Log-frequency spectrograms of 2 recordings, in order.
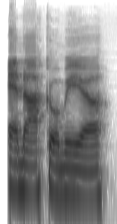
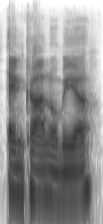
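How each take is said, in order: First: The name begins with the sounds 'Ena'. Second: The name begins with the sounds 'Enka'. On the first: The speaker calls it wrong. "I've been saying it wrong this whole time" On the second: The speaker calls it right. "but it's Enkanomiya"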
